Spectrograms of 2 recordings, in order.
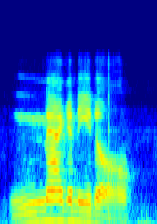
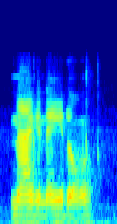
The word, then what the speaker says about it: Naganadel: Okay, without further ado, going back to 17, Naganadel, or Naganadel.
